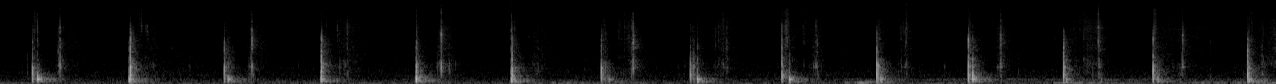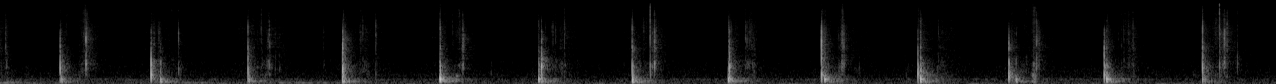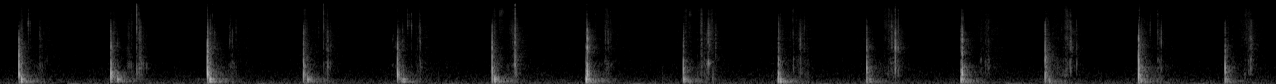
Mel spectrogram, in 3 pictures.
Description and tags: ceramic 08a womanshoes walk
Walking on ceramic tiles: woman's shoes. Recorded with a ZOOM H2 in a bathroom of a house, normalized with Audacity.
footsteps, steps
